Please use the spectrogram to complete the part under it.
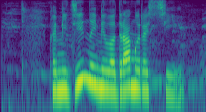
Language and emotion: Russian, positive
